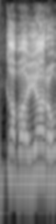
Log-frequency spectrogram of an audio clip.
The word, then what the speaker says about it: caballero: In Spanish, the double L makes a yeah sound. The ER makes a the sound.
